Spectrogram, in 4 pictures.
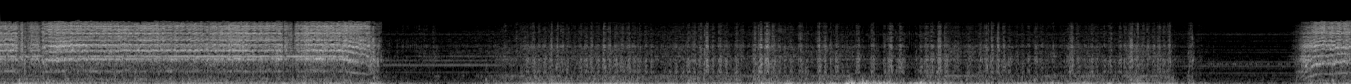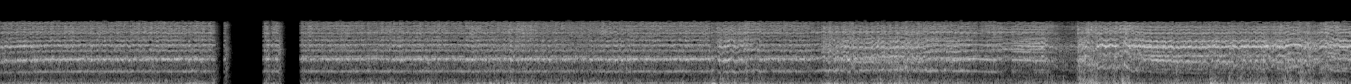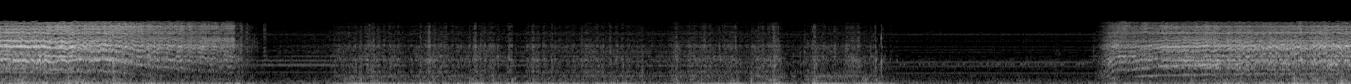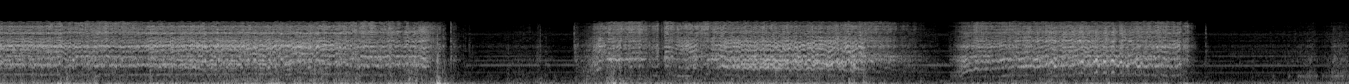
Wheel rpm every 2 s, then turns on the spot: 160, 140, 20, 20, 20, 10, 40, 160, 160, 160, 160, 150, 170, 160, 10, 20, 20, 10, 20, 110, 110, 120, 30, 100, 60, 100, 10.
4-12 30-36 44-46 52-54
